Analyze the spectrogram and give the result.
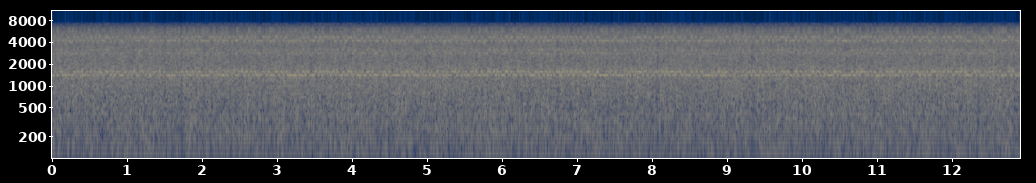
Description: Two-tone teleprinter signal, about 170 Hz shift.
